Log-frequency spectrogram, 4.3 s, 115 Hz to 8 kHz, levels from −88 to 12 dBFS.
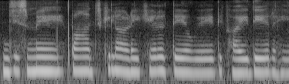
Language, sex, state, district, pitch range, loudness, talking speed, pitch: Hindi, male, Haryana, Jhajjar, 210-225 Hz, -20 LUFS, 110 wpm, 220 Hz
